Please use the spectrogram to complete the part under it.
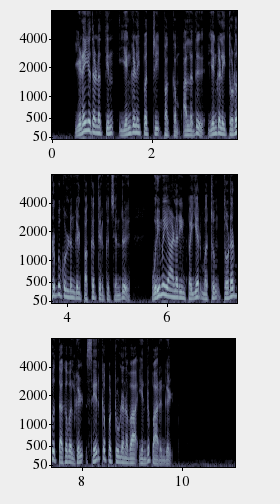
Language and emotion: Tamil, neutral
